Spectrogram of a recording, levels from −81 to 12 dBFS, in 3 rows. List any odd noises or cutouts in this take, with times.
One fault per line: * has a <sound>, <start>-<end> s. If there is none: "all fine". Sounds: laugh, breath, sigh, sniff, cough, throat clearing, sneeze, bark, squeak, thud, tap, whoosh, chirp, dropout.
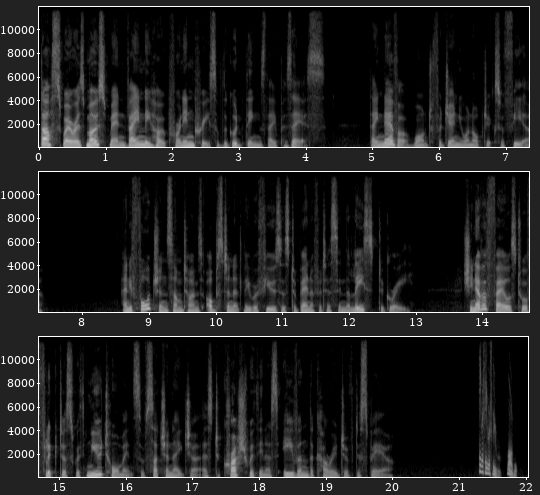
* has a chirp, 21.3-21.9 s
